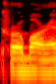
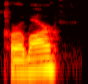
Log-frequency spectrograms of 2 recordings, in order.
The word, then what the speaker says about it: Krobar: Crowbar has been a nickname I've had since 1985, I believe, because it sounds similar to my last name. And I adjusted the spelling to make it match my last name. So it's that's why it's spelled K-R-O-B-A-R.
